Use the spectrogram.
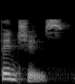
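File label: "Finches", English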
